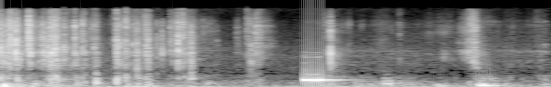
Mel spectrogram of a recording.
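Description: Foil wrapper of a Pokémon booster pack crinkling and tearing as it is pulled open and the cards are slid out. A sharp knock a little past two seconds in is the loudest sound, with a softer thump near the end.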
